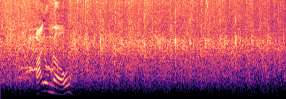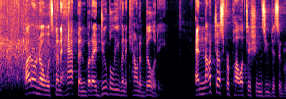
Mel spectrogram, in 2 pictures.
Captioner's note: cheers and applause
